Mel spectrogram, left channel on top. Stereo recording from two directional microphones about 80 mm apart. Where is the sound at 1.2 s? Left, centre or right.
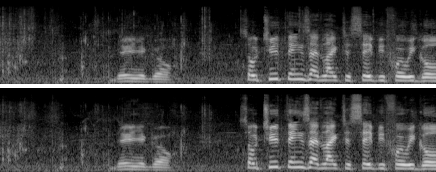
Right.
